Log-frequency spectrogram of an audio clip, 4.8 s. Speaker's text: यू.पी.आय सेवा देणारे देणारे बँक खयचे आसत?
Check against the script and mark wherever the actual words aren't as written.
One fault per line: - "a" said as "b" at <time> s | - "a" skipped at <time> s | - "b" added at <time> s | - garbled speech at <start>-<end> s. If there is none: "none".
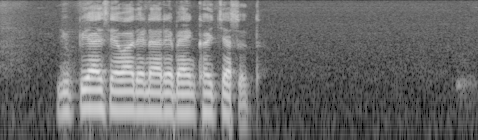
- "देणारे" skipped at 1.7 s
